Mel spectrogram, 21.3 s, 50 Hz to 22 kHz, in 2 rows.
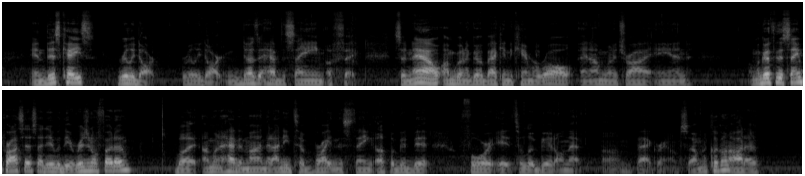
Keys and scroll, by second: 0.7 KP_1, 0.7 KP_0, 0.9 KP_0, 0.9 Return, 2.0 space, 4.5 KP_0, 4.5 Return.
